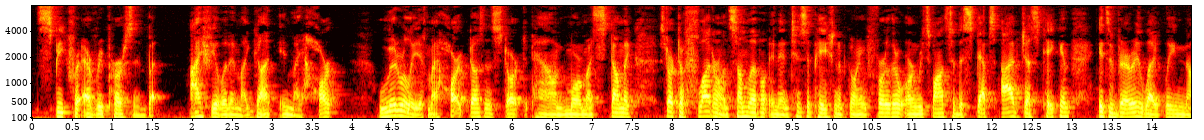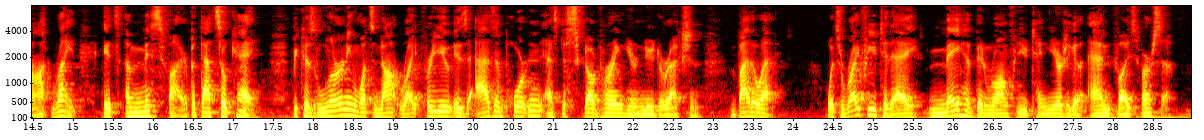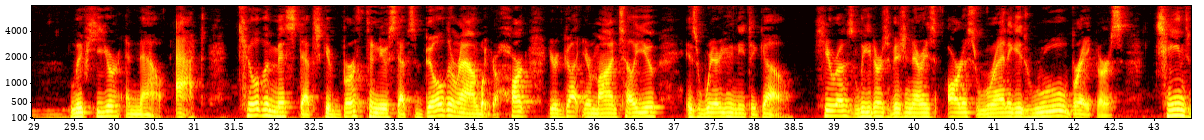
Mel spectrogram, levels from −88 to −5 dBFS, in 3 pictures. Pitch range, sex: 95-120 Hz, male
